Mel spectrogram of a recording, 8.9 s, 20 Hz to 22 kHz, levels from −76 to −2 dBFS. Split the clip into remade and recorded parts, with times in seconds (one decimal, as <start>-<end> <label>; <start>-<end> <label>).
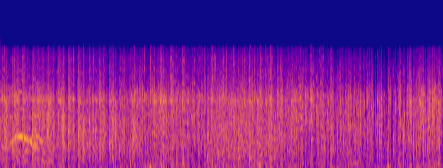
0.0-3.4 recorded; 3.4-4.1 remade; 4.1-5.9 recorded; 5.9-6.6 remade; 6.6-8.9 recorded

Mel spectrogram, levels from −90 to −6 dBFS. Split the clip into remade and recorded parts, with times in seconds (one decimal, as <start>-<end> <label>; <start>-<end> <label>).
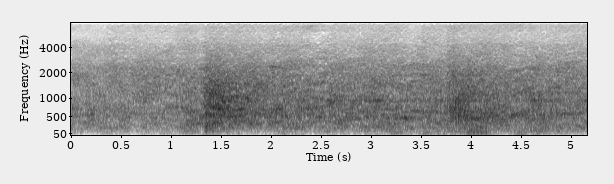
0.0-5.2 remade

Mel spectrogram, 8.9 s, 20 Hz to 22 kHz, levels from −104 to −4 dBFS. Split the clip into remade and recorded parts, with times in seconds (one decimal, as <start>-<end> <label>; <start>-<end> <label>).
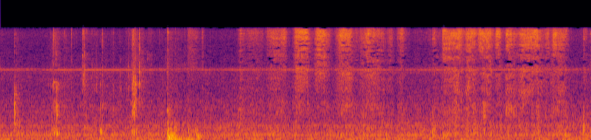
0.0-6.7 recorded; 6.7-7.4 remade; 7.4-8.9 recorded

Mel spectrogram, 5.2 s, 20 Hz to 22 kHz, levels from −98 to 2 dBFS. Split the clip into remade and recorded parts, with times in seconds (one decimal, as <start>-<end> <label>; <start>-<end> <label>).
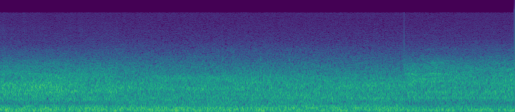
0.0-1.2 remade; 1.2-4.3 recorded; 4.3-5.2 remade

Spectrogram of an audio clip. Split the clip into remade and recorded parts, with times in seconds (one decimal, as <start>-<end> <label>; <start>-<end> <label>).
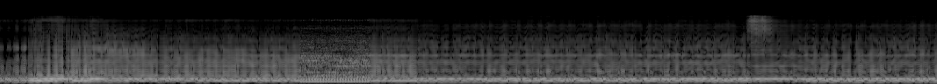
0.0-3.0 remade; 3.0-3.7 recorded; 3.7-9.4 remade

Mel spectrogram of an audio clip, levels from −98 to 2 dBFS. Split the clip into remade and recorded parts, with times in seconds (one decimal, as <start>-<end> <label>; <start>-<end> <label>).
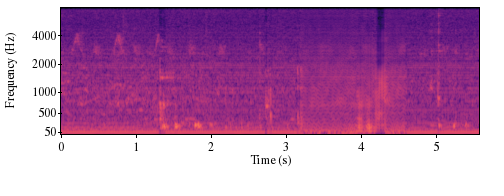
0.0-3.2 recorded; 3.2-4.6 remade; 4.6-5.6 recorded

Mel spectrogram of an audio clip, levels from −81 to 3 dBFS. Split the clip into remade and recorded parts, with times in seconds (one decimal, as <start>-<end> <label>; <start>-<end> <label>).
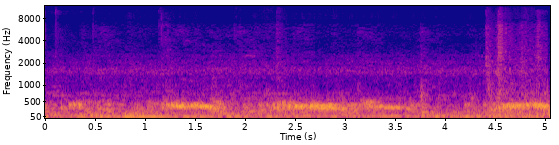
0.0-2.6 recorded; 2.6-4.4 remade; 4.4-5.1 recorded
